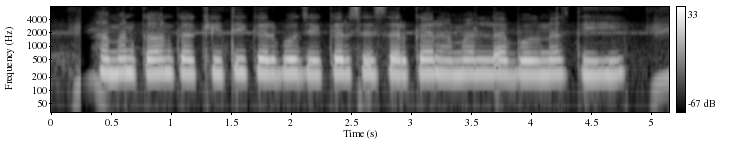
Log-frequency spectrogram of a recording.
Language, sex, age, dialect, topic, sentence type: Chhattisgarhi, female, 18-24, Northern/Bhandar, agriculture, question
